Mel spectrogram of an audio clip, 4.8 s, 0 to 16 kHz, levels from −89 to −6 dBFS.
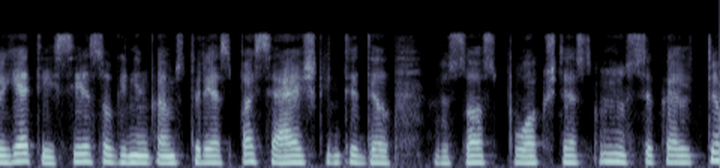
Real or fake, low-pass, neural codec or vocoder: fake; 7.2 kHz; codec, 16 kHz, 4 kbps, FreqCodec, smaller model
